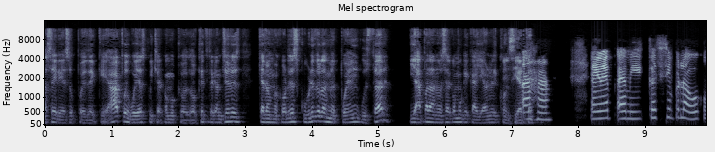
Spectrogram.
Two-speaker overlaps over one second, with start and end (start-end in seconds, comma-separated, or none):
none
